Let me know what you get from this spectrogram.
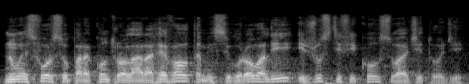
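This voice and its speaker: Deep, expressive male audiobook narrator. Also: husky. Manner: measured, literary, expressive. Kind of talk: dramatic scripted audiobook narration.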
